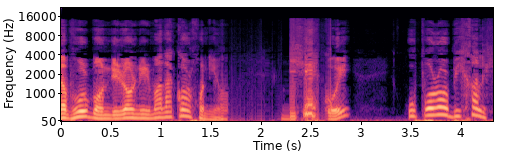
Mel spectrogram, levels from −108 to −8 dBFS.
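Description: HE-AAC compression, likely, runs through the whole clip: the speech's upper band is rebuilt by copying lower frequencies upward rather than coded directly, so s sounds come out gritty and metallic, with nothing above 14.9 kHz. The plainly audible damage points to a low bitrate near 20 kbps.

Robotic sound from repeated short buffers appears from 1.60 to 2.74 s, right after "মন্দিৰৰ নিৰ্মাণ". Fresh audio likely arrived too slowly, so a 10 ms slice was looped in its place for roughly half that stretch, imposing a rigid 100 Hz metallic buzz on the speech.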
